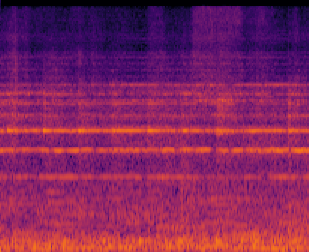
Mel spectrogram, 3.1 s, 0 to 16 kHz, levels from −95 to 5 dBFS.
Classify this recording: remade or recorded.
remade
